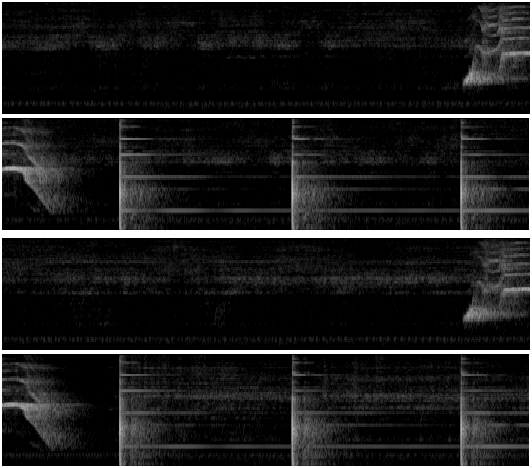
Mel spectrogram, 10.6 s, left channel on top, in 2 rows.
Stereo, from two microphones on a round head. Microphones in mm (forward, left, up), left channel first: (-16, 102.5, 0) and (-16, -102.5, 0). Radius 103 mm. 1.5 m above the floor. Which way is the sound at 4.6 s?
60° left (ahead or behind).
